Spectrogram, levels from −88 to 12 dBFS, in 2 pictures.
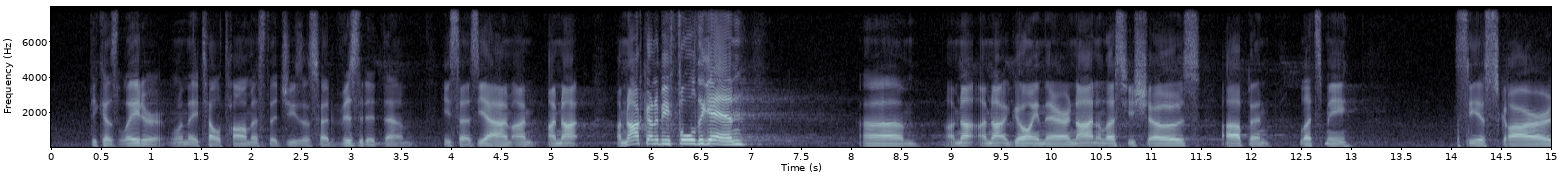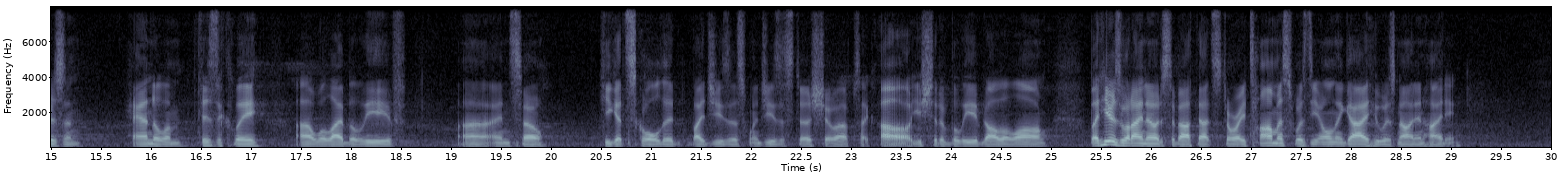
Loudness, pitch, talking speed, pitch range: -22 LUFS, 105 Hz, 180 wpm, 95-115 Hz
